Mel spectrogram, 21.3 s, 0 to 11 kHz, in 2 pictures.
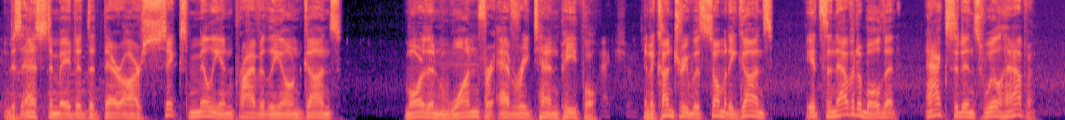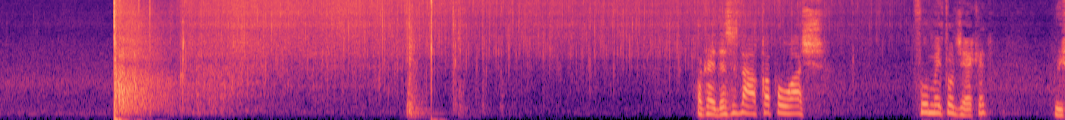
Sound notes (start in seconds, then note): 11.8 gunshot crackling; 12.4 water splashes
